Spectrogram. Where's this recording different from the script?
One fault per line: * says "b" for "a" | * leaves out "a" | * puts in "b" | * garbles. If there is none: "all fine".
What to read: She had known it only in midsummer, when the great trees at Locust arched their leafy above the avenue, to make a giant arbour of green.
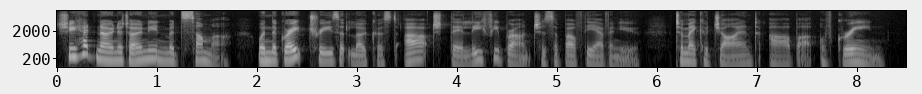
* puts in "branches"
